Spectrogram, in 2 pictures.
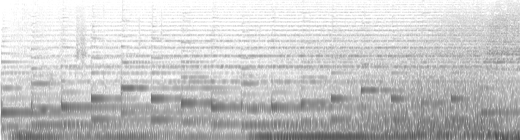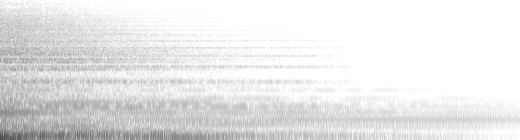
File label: Mystery Ident; soundscrate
